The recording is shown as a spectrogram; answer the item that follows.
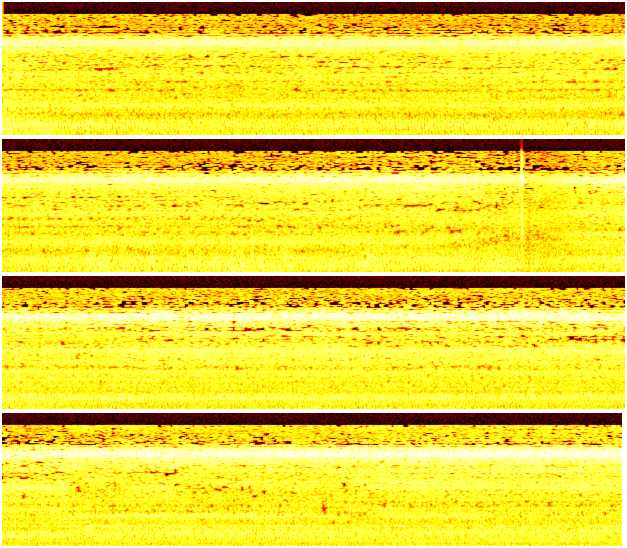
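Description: MTZ Belarus walk-behind tractor's small engine running steadily as it drives along the road, heard from the seat behind it with road and wind noise. The sound dips briefly about halfway through, then carries on the same.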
